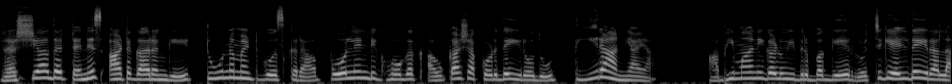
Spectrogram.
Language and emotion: Kannada, angry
